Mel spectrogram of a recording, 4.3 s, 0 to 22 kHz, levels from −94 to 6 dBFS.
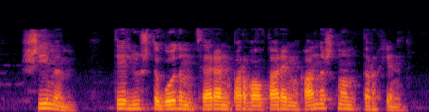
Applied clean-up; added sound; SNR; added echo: none; none; none; none.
